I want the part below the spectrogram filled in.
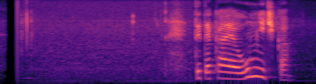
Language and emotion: Russian, positive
